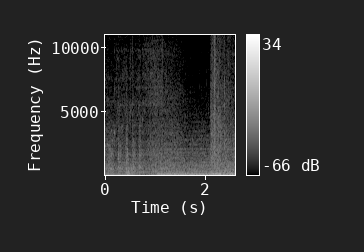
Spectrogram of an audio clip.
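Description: A vehicle engine starts and rumbles deeply.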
